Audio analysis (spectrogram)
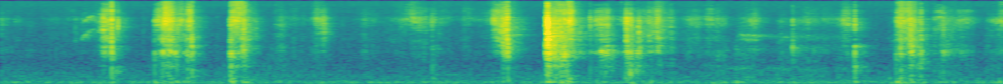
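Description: A tarot deck is cut and shuffled by hand, giving a string of crisp, close card riffles and slaps in short irregular bursts, with quiet gaps between.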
